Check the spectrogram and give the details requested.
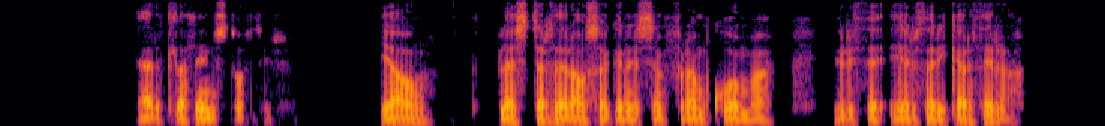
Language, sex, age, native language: Icelandic, male, 30-39, Icelandic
